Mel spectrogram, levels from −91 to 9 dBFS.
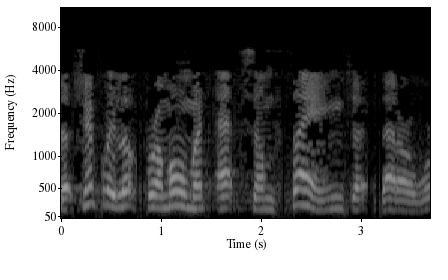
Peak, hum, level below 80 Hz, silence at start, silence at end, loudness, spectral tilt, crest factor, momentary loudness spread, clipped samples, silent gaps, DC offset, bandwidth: -24 dBFS; none; under -90 dBFS; 0 s; 0 s; -41 LUFS; -2.5 dB/octave; 16 dB; 8 LU; under 0.1%; none; under 0.1%; 5.6 kHz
